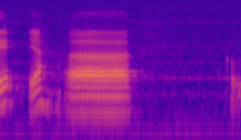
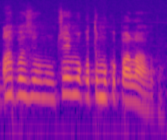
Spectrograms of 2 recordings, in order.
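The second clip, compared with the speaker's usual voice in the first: angry customer; 10 semitones higher than usual. Retold or imitated. Angry customer demands manager.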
